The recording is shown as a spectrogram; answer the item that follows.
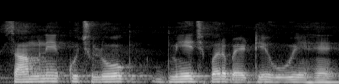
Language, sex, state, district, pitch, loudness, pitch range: Hindi, male, Maharashtra, Gondia, 120 Hz, -19 LUFS, 110-130 Hz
